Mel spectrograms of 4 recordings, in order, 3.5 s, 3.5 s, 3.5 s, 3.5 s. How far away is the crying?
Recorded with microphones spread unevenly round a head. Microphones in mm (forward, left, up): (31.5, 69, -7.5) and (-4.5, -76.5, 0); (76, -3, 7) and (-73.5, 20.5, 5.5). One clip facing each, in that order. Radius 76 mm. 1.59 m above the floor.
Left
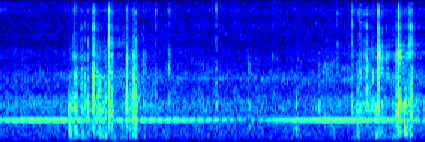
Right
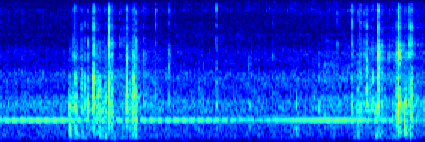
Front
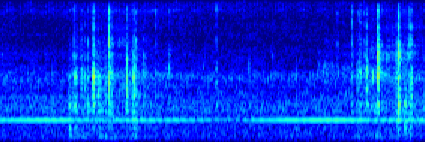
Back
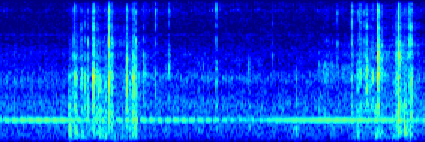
I don't hear crying.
